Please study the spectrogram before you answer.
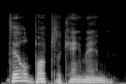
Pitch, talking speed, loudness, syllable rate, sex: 120 Hz, 235 wpm, -19 LUFS, 5.5 syllables/s, male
